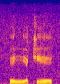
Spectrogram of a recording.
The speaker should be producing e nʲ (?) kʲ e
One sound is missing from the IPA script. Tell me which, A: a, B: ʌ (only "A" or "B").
A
